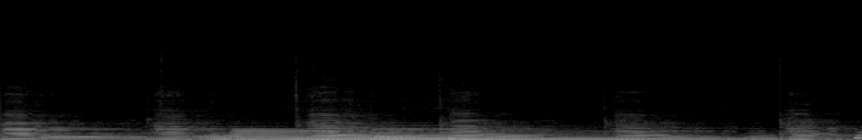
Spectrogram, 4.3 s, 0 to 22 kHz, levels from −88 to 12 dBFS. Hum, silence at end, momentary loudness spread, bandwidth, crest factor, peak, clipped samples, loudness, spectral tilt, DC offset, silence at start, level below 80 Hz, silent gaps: none; 0 s; 12 LU; 9.8 kHz; 16 dB; -24 dBFS; under 0.1%; -40 LUFS; -9 dB/octave; under 0.1%; 0 s; -74 dBFS; none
